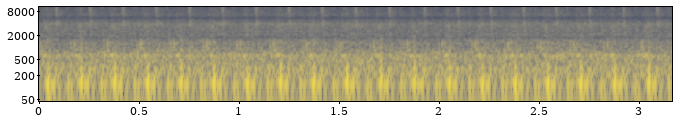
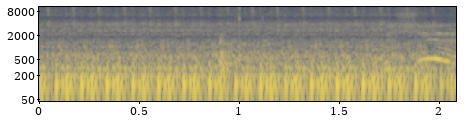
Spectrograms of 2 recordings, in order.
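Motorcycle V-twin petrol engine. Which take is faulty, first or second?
first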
